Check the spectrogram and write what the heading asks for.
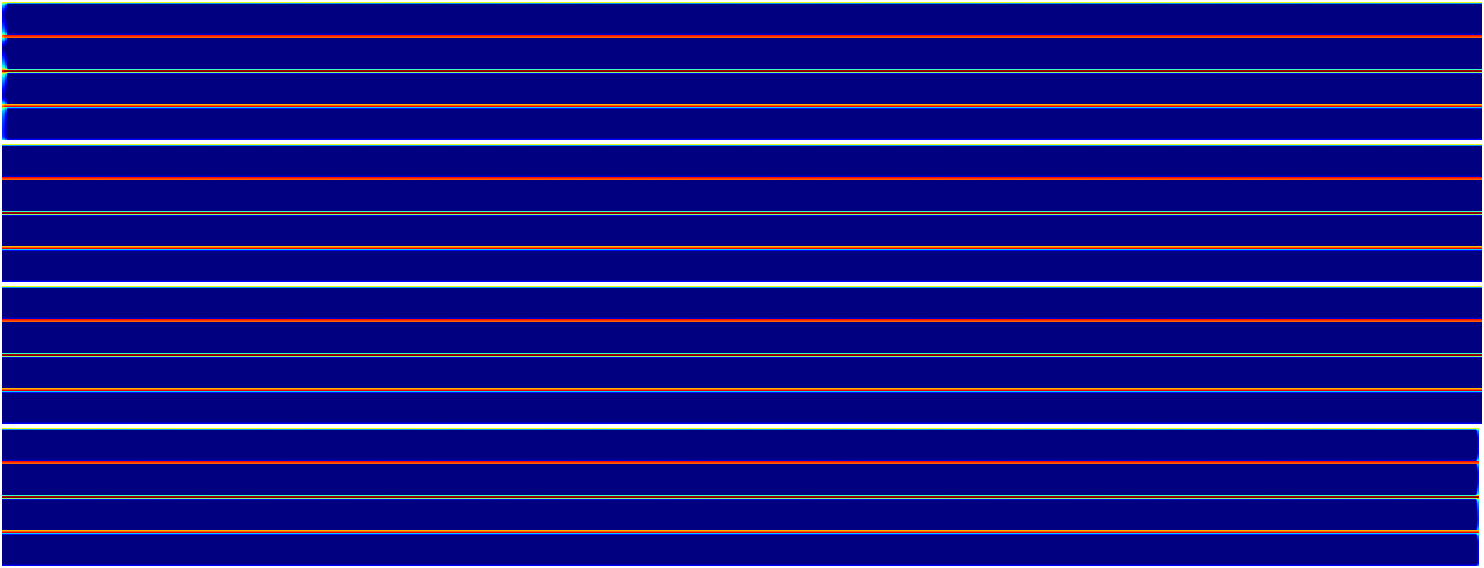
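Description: A steady, unbroken high-pitched electronic tone with fainter higher tones above it, holding one pitch and level throughout.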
